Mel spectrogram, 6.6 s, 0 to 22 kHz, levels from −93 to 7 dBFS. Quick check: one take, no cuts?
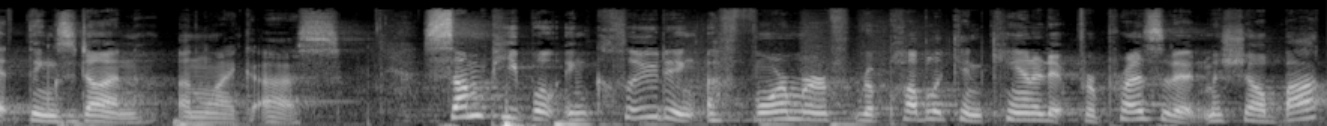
yes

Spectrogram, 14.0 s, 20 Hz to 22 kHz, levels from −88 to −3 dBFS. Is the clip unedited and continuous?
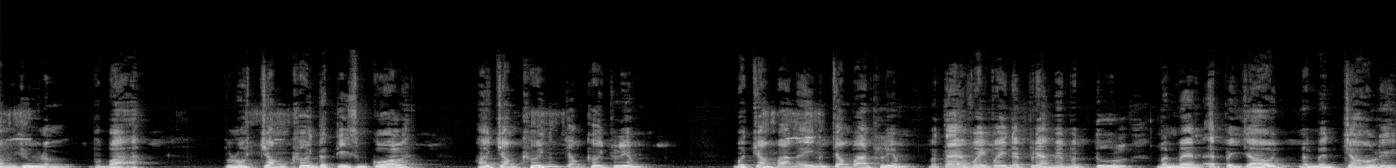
yes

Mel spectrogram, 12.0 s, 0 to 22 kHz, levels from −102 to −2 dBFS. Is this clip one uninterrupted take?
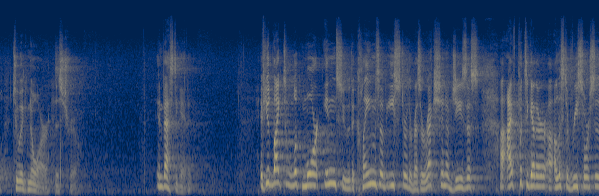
no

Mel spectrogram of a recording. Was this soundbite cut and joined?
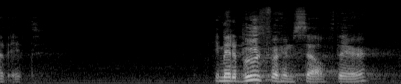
no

